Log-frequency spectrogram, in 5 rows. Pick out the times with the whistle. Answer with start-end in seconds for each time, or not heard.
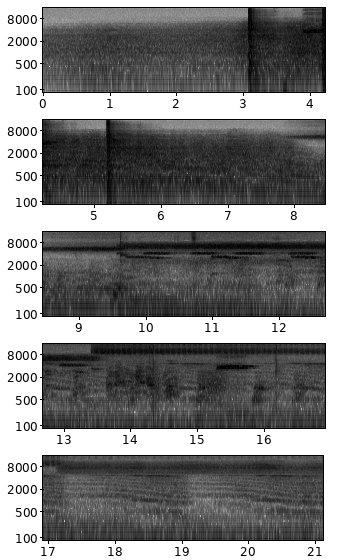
3.8-4.3, 15.0-15.8.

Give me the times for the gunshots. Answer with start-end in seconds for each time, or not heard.
3.0-6.0.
